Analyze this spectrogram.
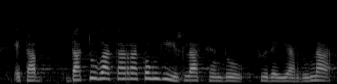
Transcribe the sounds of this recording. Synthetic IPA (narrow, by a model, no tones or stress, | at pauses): e̞̰t̪aðat̪uβakarako̞ŋɡiːzlat͡se̞nd̪usuɾe̞jaɾðuna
